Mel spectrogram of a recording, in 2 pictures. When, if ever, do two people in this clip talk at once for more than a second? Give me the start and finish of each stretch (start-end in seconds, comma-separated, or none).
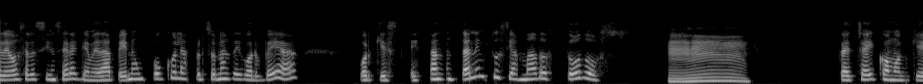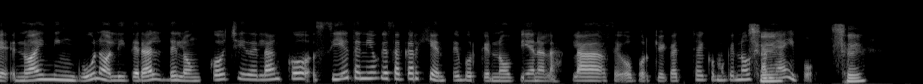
none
